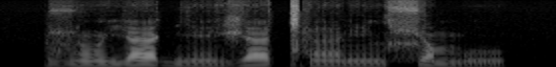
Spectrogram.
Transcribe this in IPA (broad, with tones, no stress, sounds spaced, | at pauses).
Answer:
ɮ õ˦ j æ˦ ɡ ẽ˨ ʒ æ˦ ǀʰ æ̃˨ ɾ ĩ˨ l ɕ ɒ˦ m u˨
